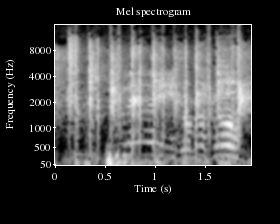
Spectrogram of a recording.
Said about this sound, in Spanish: ¡Un aplauso!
